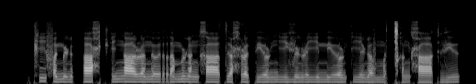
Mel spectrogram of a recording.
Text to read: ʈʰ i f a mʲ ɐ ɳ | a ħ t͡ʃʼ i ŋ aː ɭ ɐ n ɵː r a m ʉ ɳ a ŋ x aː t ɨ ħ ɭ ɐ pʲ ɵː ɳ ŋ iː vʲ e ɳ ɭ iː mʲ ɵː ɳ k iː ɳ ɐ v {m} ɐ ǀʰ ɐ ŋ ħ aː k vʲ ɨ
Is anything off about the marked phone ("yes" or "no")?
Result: no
